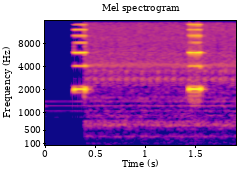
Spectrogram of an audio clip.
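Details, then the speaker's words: Power supply tester on switching power supply with 4-pin 12 V CPU connector disconnected: short sharp high beeps about a second apart with blinking, flagging low +12 V voltage; low-voltage alarm. "For example, when I actually disconnect the 12 volts uh related to the four pin connector, you see that it starts blinking and beeping again, which indicates that the voltage is low."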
